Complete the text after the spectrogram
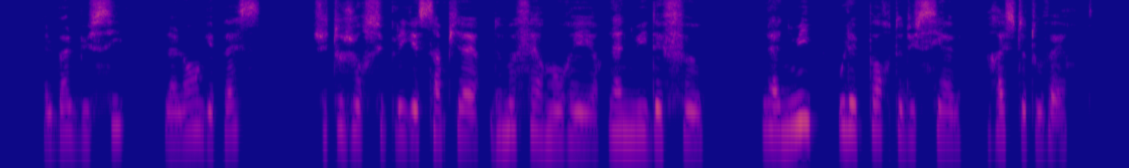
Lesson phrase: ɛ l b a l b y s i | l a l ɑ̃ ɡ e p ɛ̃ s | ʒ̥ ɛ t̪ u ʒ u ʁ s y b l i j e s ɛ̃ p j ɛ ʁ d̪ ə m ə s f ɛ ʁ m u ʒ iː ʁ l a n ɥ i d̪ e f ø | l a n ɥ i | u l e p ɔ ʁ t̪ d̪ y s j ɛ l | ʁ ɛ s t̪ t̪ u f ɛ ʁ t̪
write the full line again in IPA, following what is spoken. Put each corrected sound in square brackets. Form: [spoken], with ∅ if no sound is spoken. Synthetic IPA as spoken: ɛ l b a l b y s i | l a l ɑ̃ ɡ e p [ɛ] s | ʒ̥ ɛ t̪ u ʒ u ʁ s y [p] l i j e s ɛ̃ p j ɛ ʁ d̪ ə m ə [∅] f ɛ ʁ m u [ʁ] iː ʁ l a n ɥ i d̪ e f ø | l a n ɥ i | u l e p ɔ ʁ t̪ d̪ y s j ɛ l | ʁ ɛ s t̪ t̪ u [v] ɛ ʁ t̪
